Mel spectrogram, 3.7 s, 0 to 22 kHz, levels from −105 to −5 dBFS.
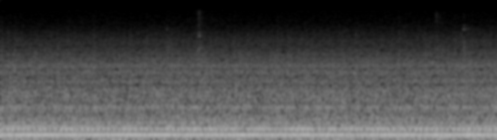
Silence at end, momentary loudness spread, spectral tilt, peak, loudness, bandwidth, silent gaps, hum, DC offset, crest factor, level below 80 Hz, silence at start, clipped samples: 0 s; 1 LU; -8.5 dB/octave; -26 dBFS; -37 LUFS; 7 kHz; none; none; under 0.1%; 10 dB; -54 dBFS; 0 s; under 0.1%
